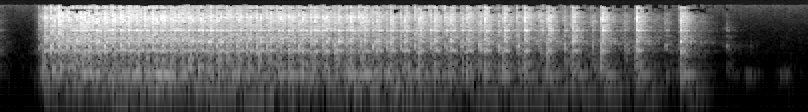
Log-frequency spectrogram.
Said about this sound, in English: You know what? Spin the wheel one last time. Okay. This is an extra bob.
